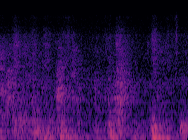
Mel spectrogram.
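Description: A dog worries a pillow, shaking and chewing it, with soft panting breaths and faint snuffling thumps, quiet and close in an otherwise still room.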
